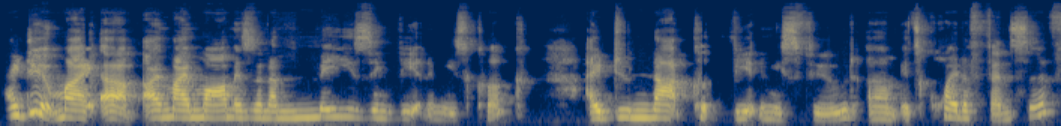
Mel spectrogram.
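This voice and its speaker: A woman's voice: medium pitch, normal speed, fairly bright tone. A woman chef from Los Angeles, talking casually in an interview, thoughtful with many fillers and restarts. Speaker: chef and restaurant owner, guest.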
